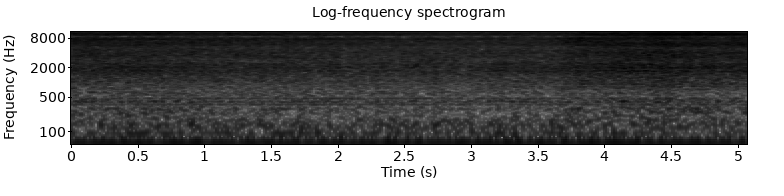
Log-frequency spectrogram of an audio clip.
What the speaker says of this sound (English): our chicken right on top of it, and you can hear that sizzle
